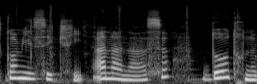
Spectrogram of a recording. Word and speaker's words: ananas: façons différentes certains le prononce comme il s'écrie ananas d'autres ne prononce pas le set final est ce que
